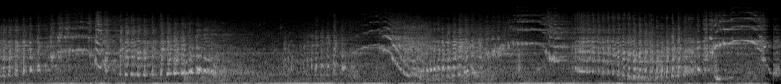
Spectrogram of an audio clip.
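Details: Humpback whale named Twain off the coast of Alaska in 2023, answering a contact call, meaning roughly 'I am here', played through an underwater speaker. Swooping tonal moans rise and fall, several in sequence, over a constant hiss.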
